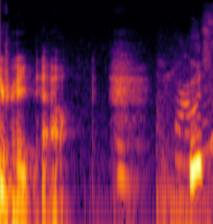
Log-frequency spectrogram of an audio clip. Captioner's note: laughs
